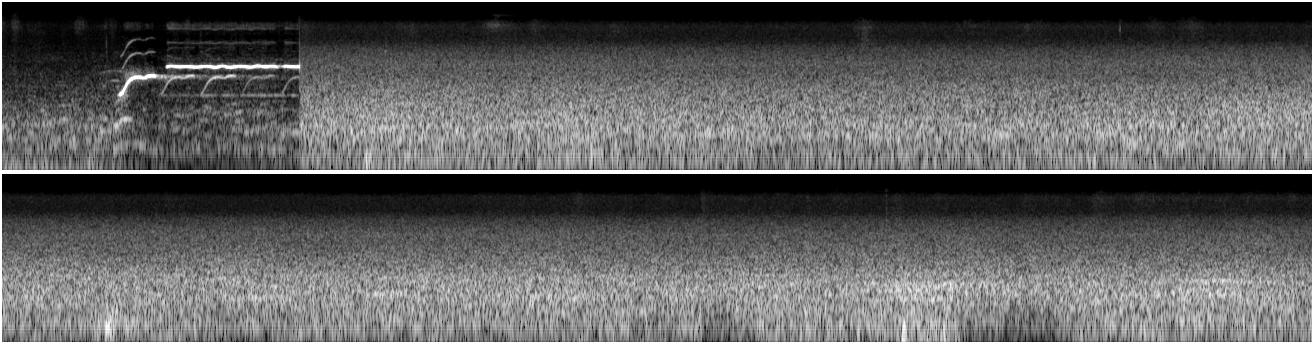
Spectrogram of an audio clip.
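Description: A shrill whistle-like tone about a second in, rising in pitch and then holding steady for under two seconds before cutting off. It is followed by a steady, even rushing noise.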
